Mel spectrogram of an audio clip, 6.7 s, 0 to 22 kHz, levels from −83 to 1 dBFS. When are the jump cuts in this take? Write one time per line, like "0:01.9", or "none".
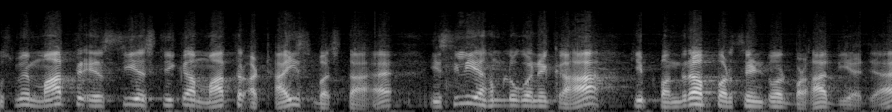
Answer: none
